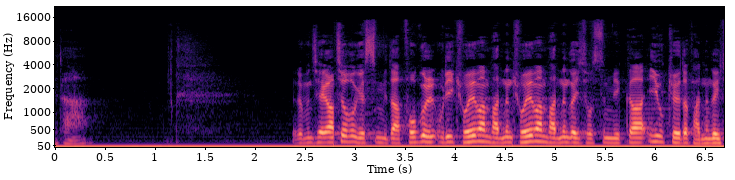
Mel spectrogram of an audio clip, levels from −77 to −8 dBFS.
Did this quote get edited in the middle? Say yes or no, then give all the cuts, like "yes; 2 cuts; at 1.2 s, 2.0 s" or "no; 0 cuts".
yes; 2 cuts; at 2.8 s, 4.6 s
